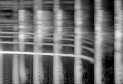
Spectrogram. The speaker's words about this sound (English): Welcome to the tribe. Claps for joining.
